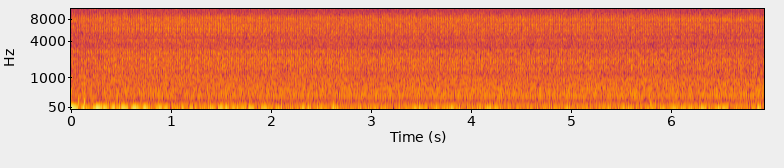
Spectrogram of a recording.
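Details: Audi allroad: loud idle with a fast, uneven clatter about four times a second over a heavy hiss; excessive engine noise, cause not evident.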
